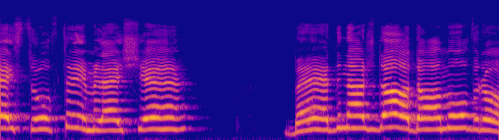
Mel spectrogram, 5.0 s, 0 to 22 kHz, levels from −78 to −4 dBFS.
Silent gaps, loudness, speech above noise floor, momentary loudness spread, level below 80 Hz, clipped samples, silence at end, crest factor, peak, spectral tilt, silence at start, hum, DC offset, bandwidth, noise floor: none; -23 LUFS; 47 dB; 9 LU; -68 dBFS; under 0.1%; 0 s; 16 dB; -8 dBFS; -2.5 dB/octave; 0 s; none; under 0.1%; 13 kHz; -70 dBFS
